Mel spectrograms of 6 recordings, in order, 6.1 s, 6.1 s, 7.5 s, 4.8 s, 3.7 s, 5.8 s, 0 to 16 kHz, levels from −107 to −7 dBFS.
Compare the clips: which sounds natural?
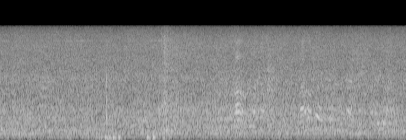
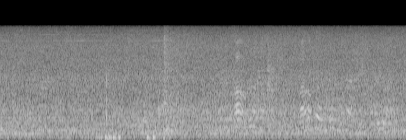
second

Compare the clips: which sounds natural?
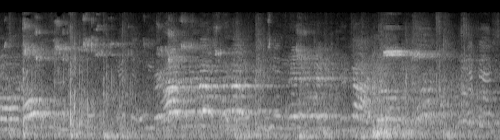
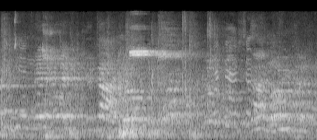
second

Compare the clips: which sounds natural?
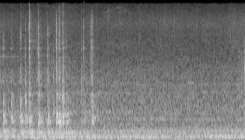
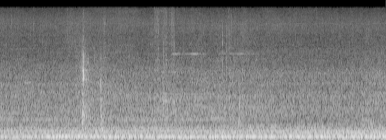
first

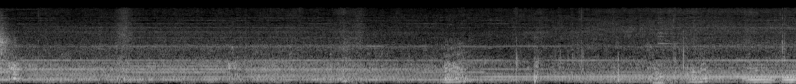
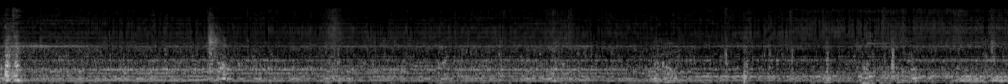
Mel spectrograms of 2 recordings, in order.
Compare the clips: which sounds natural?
first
